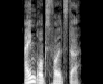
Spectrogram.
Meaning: inflection of eindrucksvoll: 1. strong/mixed nominative masculine singular superlative degree 2. strong genitive/dative feminine singular superlative degree
- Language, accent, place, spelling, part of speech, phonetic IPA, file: German, Germany, Berlin, eindrucksvollster, adjective, [ˈaɪ̯ndʁʊksˌfɔlstɐ], De-eindrucksvollster.ogg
